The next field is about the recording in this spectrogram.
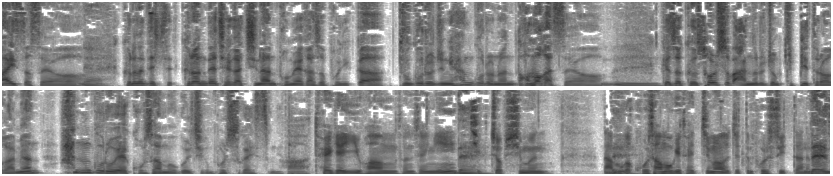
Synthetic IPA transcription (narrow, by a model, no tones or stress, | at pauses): ais͈ʌs͈ʌjoekɯɾʌndkɯɾʌnde̞t͡ɕe̞ɡat͡ɕinanpome̞ɡas̬ʰʌpoɲik͈atuɡuɾud͡ʑuŋe̞ɦanɡuɾonɯnːʌmʌɡas͈ʌjokɯɾe̞s̬ʰʌkɯsʰoɭs͈uba̰nɯɾot͡ɕomkipʰitɯɾʌɡamjʌn | hanɡuɾoe̞kosʰamoɡɯɭt͡ɕiɡɯmpoɭs͈uɡais͈ɯmɲidatʰwe̞ɡe̞iwaŋsʰʌnsʰe̞ŋinet͡ɕik̚t͡ɕ͈ʌp̚ɕ͈imɯnː | amuɡakosʰamoɡidwe̞t̚t͡ɕ͈imanʌt͡ɕ͈e̞t͈ɯnpoɭs͈uit̚t͈anɯne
